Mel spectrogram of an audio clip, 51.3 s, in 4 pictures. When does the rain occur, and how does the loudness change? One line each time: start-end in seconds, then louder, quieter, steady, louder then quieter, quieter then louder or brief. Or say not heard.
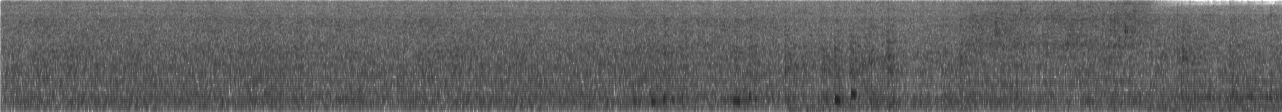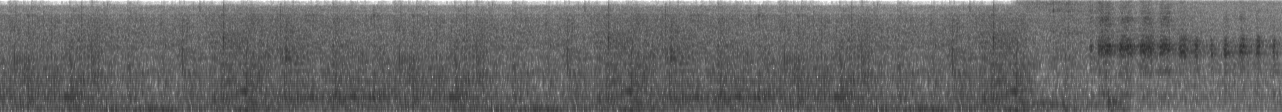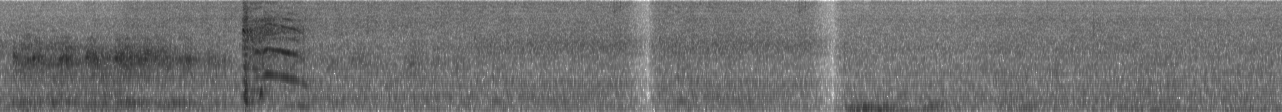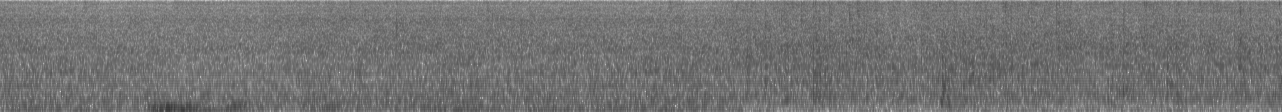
0.0-51.2 quieter.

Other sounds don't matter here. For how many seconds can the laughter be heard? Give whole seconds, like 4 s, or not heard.
4 s.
